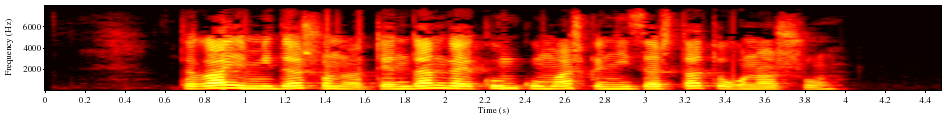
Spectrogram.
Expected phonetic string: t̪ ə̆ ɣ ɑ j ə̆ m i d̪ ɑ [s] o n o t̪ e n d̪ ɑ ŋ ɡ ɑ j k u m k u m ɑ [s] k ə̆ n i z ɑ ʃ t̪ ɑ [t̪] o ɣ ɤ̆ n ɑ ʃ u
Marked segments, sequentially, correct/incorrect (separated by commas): incorrect, incorrect, correct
